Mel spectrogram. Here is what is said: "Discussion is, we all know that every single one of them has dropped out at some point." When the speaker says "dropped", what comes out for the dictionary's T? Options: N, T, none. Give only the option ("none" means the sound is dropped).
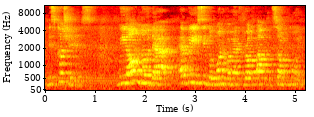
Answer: none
